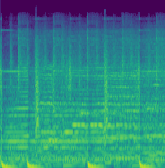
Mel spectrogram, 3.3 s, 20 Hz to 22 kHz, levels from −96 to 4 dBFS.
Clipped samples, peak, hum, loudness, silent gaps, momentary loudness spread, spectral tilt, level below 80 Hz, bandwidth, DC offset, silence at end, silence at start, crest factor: under 0.1%; 0 dBFS; none; -14 LUFS; none; 3 LU; -4.5 dB/octave; -18 dBFS; 13.5 kHz; under 0.1%; 0 s; 0 s; 14 dB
